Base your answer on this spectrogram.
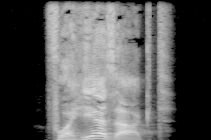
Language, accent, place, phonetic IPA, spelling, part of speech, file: German, Germany, Berlin, [foːɐ̯ˈheːɐ̯ˌzaːkt], vorhersagt, verb, De-vorhersagt.ogg
- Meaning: inflection of vorhersagen: 1. third-person singular dependent present 2. second-person plural dependent present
